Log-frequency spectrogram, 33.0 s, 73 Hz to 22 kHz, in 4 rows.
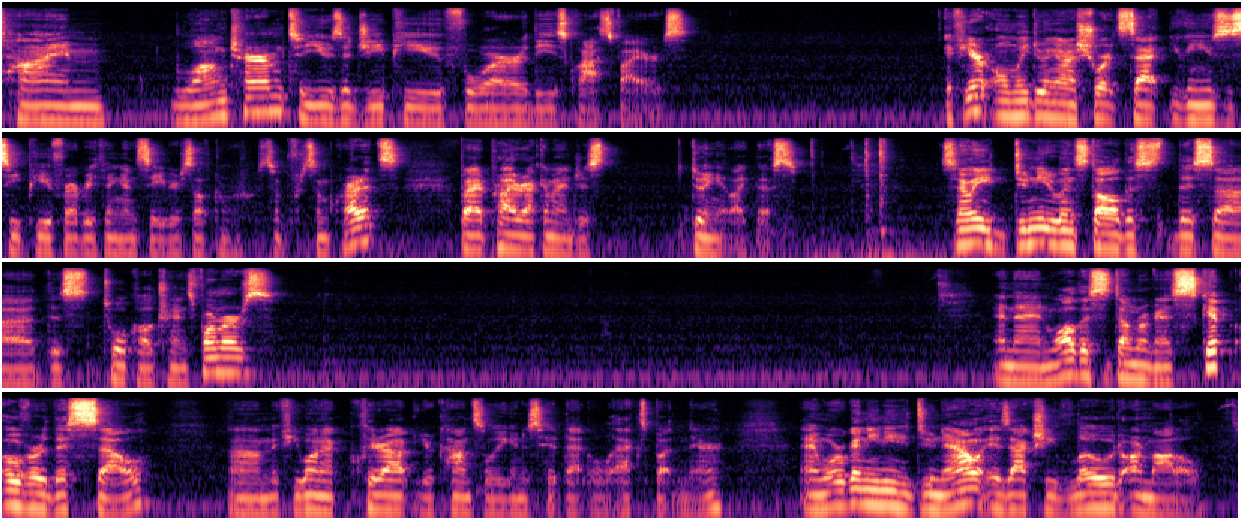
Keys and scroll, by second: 14.0 shift+Return.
